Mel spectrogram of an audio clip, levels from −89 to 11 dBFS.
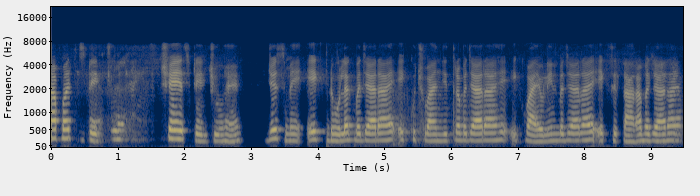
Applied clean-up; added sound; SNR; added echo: neural mask model Resemble Enhance denoiser.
